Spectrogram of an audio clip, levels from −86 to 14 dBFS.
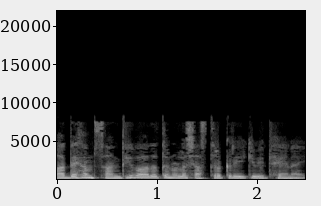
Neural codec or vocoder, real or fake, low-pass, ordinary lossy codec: autoencoder, 48 kHz, 128 numbers a frame, DAC-VAE, trained on Japanese speech; fake; 19.8 kHz; AAC, 24 kbps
